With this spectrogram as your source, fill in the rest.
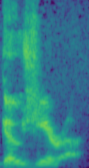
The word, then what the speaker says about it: Gojira: The name of the song is Stranded, and it's by a French band called Gojira. Like Godzilla.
